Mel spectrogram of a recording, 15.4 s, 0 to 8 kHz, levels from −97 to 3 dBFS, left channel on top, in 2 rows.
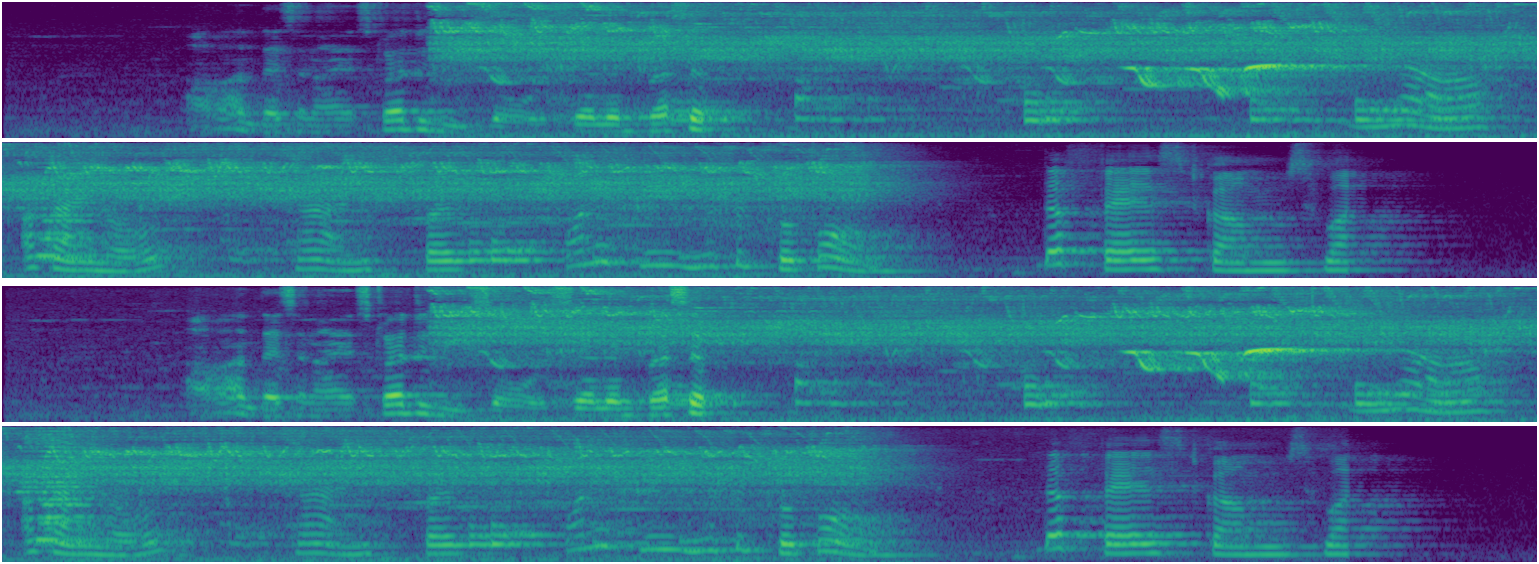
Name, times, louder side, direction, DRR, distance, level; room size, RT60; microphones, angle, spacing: voice 1, 0.9-3.6 6.3-6.4 7.7-8.1, right 5 dB, 55° right, 11 dB, 1.2 m, -29 dB
sound 1, 2.1-12.0, equal, 5° right, 6.5 m, -28 dB
voice 2, 6.6-8.5 9.1-10.1 10.5-12.2 12.8-14.4, left 1 dB, 10° left, 5 dB, 1.2 m, -34 dB
25.5 x 25.5 x 7.8 m, 0.86 s
head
